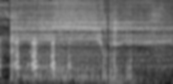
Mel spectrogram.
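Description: Diesel, a dog asleep in a newsroom, snores: a few quick rasping, grunting breaths in an uneven rhythm, then a longer rumbling snort that fades out, with no talking.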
